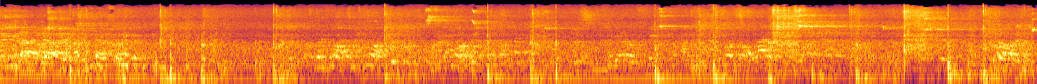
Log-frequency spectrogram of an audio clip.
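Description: A basketball dribbled and bounced on an indoor gym court, a run of sharp thuds, with short high sneaker squeaks as players run and cut. Players' voices call out in the echoing gym.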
